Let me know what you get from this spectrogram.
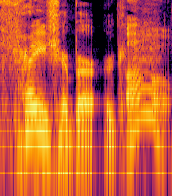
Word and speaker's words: Fraserburgh: Now, Dennis Nilsson was born in the small northeastern fishing town of Fraserburgh, just east of Lossiemouth and Falkenburgh, but not quite as north as the town of John O'Groats.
